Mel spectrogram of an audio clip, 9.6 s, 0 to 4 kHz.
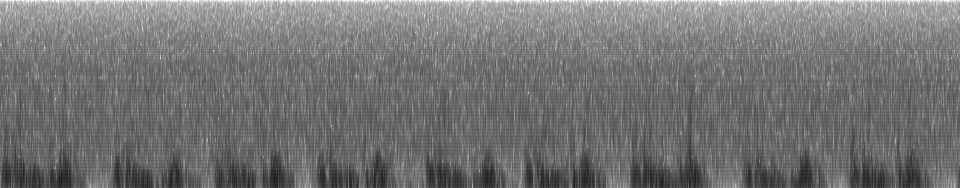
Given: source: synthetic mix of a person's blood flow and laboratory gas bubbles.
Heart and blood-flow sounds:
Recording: Doppler ultrasound of blood flow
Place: precordium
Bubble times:
no bubbles
From the record:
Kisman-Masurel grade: 000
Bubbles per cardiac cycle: 0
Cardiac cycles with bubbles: 0%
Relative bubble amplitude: no bubbles discernible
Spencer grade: 0 (complete lack of bubble signals)

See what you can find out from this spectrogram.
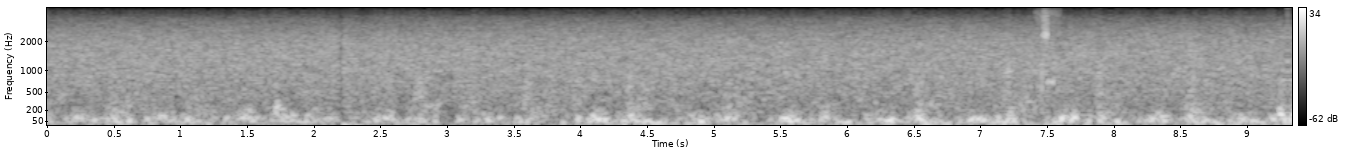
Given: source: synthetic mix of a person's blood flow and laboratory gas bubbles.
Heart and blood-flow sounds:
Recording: Doppler ultrasound of blood flow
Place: precordium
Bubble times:
7.42-7.63 s: bubbles
From the record:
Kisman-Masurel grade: 112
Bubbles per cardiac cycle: 1 to 2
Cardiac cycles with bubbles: 1 to 10%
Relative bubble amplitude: moderate (0.250 to 0.450)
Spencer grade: 1 (occasional bubble signal discernible with the cardiac motion signal, with majority of cardiac periods free of bubbles)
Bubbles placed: anywhere in the cardiac cycle

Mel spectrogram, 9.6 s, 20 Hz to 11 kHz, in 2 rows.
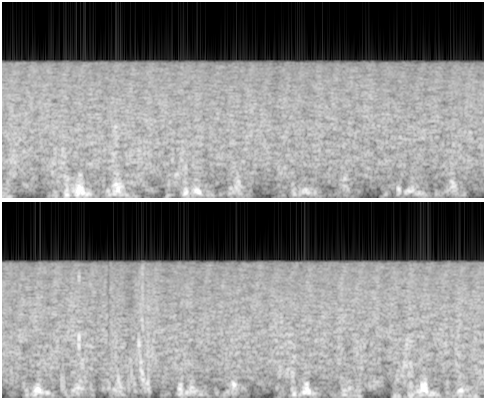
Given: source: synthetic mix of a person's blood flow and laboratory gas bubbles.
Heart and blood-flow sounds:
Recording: Doppler ultrasound of blood flow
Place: precordium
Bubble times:
5.40-5.50 s: bubbles
5.59-6.37 s: bubbles
From the record:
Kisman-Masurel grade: 211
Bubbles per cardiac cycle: several, 3 to 8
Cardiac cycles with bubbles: 1 to 10%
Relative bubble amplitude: barely perceptible (0.100 to 0.250)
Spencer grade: 1 (occasional bubble signal discernible with the cardiac motion signal, with majority of cardiac periods free of bubbles)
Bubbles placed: only in the low amplitude regions of the cardiac cycle

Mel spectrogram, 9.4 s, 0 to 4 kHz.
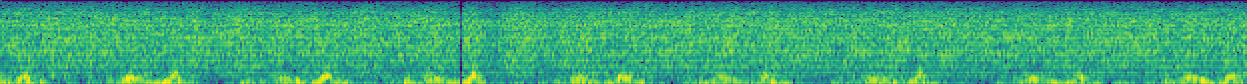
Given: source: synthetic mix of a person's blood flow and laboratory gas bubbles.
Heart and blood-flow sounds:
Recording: Doppler ultrasound of blood flow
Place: precordium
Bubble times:
0.33-0.78 s: bubbles
9.29-9.36 s: bubbles
From the record:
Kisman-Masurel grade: 221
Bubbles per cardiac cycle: several, 3 to 8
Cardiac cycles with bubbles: 10 to 50%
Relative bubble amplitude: barely perceptible (0.100 to 0.250)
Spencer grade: 2 (many but less than half of the cardiac periods contain bubble signals, singularly or in groups)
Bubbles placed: only in the low amplitude regions of the cardiac cycle

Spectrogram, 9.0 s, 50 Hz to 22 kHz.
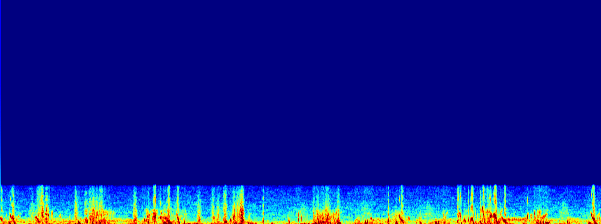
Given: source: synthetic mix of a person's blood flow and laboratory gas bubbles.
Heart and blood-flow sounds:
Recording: Doppler ultrasound of blood flow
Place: subclavian vein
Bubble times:
0.00-0.33 s: bubbles
0.45-0.81 s: bubbles
0.88-0.92 s: bubbles
1.03-1.07 s: bubbles
1.12-1.24 s: bubbles
1.27-1.73 s: bubbles
2.12-2.80 s: bubbles
3.17-3.66 s: bubbles
3.71-3.86 s: bubbles
3.91-3.98 s: bubbles
4.29-4.38 s: bubbles
4.43-4.53 s: bubbles
4.67-5.12 s: bubbles
5.31-5.60 s: bubbles
5.79-6.17 s: bubbles
6.23-6.33 s: bubbles
6.42-6.75 s: bubbles
6.82-7.65 s: bubbles
7.84-8.34 s: bubbles
8.43-8.57 s: bubbles
8.80-9.03 s: bubbles
From the record:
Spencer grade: 3 (all of the cardiac periods contain showers or single bubble signals, but not dominating or overriding the cardiac motion signals)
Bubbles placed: anywhere in the cardiac cycle

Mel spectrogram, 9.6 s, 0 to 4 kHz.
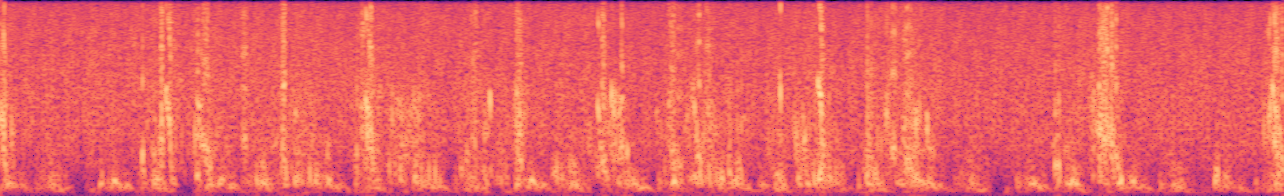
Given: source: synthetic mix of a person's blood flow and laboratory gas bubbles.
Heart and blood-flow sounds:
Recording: Doppler ultrasound of blood flow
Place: precordium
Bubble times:
0.00-0.14 s: bubbles
1.03-1.73 s: bubbles
1.80-2.50 s: bubbles
2.65-2.86 s: bubbles
2.90-3.34 s: bubbles
3.44-4.00 s: bubbles
4.12-4.79 s: bubbles
4.90-5.61 s: bubbles
5.68-6.37 s: bubbles
6.47-7.04 s: bubbles
7.88-8.44 s: bubbles
9.46-9.64 s: bubbles
From the record:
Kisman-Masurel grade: 332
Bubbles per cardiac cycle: rolling drumbeat, 9 or more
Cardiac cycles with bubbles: 50 to 99%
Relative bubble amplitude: moderate (0.250 to 0.450)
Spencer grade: 3 (all of the cardiac periods contain showers or single bubble signals, but not dominating or overriding the cardiac motion signals)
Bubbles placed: anywhere in the cardiac cycle

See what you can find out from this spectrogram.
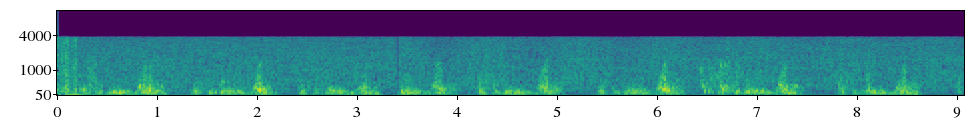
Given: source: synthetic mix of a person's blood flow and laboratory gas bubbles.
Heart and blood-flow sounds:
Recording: Doppler ultrasound of blood flow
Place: precordium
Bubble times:
0.20-0.47 s: bubbles
1.51-1.69 s: bubbles
6.39-6.92 s: bubbles
8.05-8.14 s: bubbles
8.95-9.05 s: bubbles
From the record:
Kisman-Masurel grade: 121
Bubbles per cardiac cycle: 1 to 2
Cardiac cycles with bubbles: 10 to 50%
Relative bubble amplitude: barely perceptible (0.100 to 0.250)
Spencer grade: 2 (many but less than half of the cardiac periods contain bubble signals, singularly or in groups)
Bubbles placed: only in the low amplitude regions of the cardiac cycle

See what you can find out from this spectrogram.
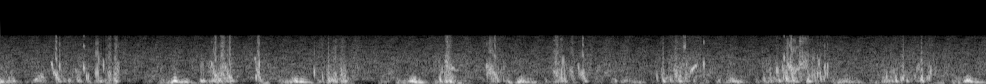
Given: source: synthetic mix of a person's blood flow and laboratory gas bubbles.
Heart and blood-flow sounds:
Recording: Doppler ultrasound of blood flow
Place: precordium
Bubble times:
0.00-0.18 s: bubbles
0.48-1.21 s: bubbles
1.98-2.38 s: bubbles
2.51-2.65 s: bubbles
3.10-3.51 s: bubbles
4.33-4.70 s: bubbles
4.84-5.08 s: bubbles
5.51-5.91 s: bubbles
6.53-7.08 s: bubbles
7.61-8.30 s: bubbles
8.81-9.38 s: bubbles
From the record:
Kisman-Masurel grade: 242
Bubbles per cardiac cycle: several, 3 to 8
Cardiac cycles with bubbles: 100%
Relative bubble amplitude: moderate (0.250 to 0.450)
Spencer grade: 3 (all of the cardiac periods contain showers or single bubble signals, but not dominating or overriding the cardiac motion signals)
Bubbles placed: only in the low amplitude regions of the cardiac cycle

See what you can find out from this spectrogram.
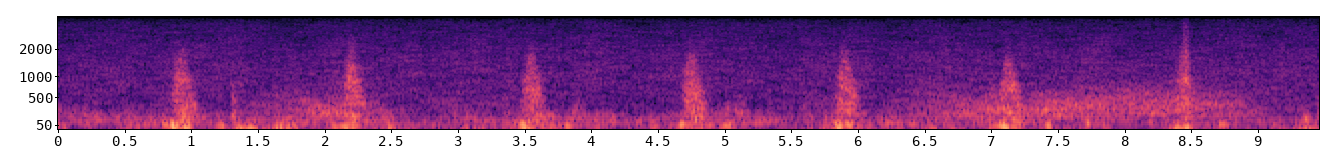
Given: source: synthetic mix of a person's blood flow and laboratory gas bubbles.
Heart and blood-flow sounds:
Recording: Doppler ultrasound of blood flow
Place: subclavian vein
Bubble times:
no bubbles
From the record:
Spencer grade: 0 (complete lack of bubble signals)

